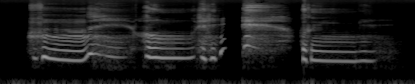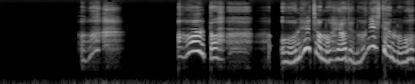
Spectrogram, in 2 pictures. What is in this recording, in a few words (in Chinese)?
傲嬌的舔耳, ASMR; 妹妹・香澟; 手淫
